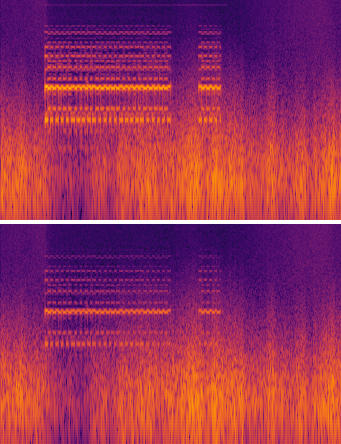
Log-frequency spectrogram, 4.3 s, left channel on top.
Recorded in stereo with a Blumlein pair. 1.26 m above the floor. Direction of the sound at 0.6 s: 35° left.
